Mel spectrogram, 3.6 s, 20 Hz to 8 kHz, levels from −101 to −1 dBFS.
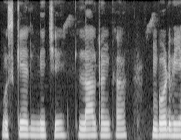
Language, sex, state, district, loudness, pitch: Hindi, male, Jharkhand, Garhwa, -17 LUFS, 130 Hz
